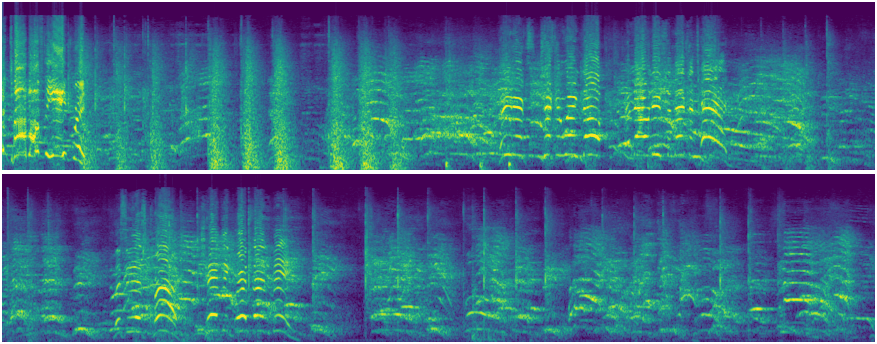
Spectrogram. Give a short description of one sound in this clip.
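A crowd of men and women shouts and cheers in an echoing hall.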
